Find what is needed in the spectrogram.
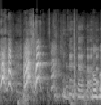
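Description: Girls' voices: short, high-pitched exclamations with rising pitch, one right at the start and another under a second in, with quieter murmur between.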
